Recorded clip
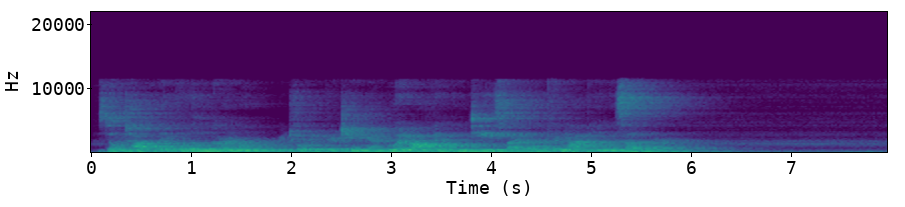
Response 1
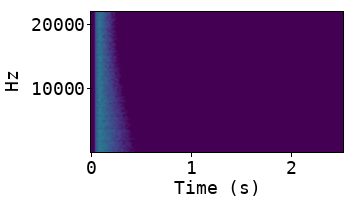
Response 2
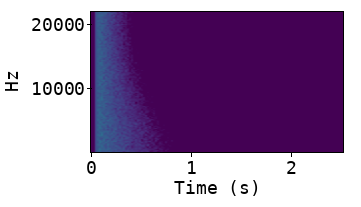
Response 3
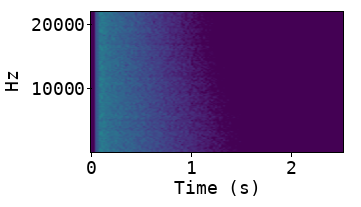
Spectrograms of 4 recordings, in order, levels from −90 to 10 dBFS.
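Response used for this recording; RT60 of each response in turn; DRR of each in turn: 3; 0.50 s, 1.3 s, 2.0 s; -2.5 dB, 1.0 dB, -7.5 dB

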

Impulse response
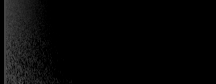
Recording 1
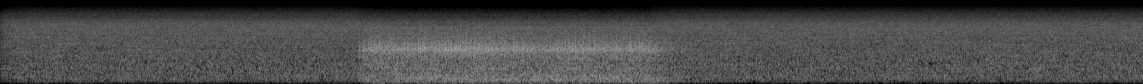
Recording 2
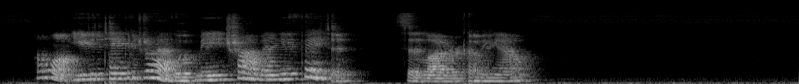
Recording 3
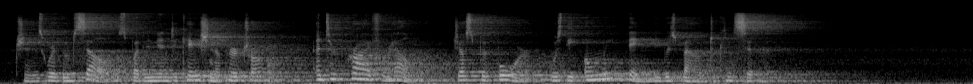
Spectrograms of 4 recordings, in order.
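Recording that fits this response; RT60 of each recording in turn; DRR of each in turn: 1; 1.5 s, 0.50 s, 2.7 s; -5.0 dB, -4.5 dB, 3.0 dB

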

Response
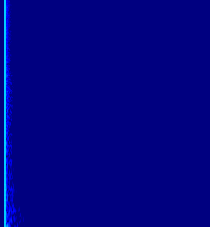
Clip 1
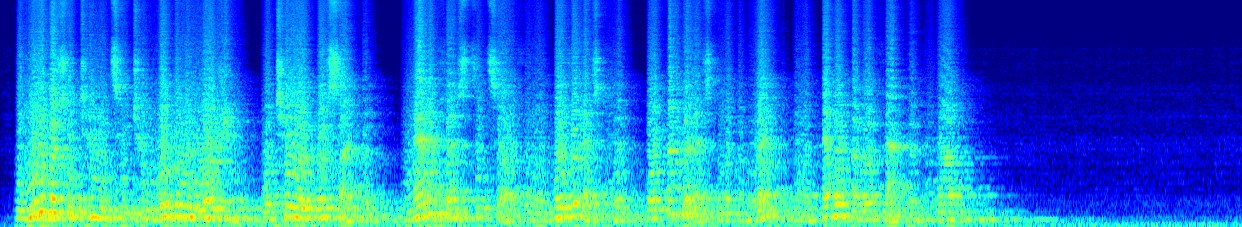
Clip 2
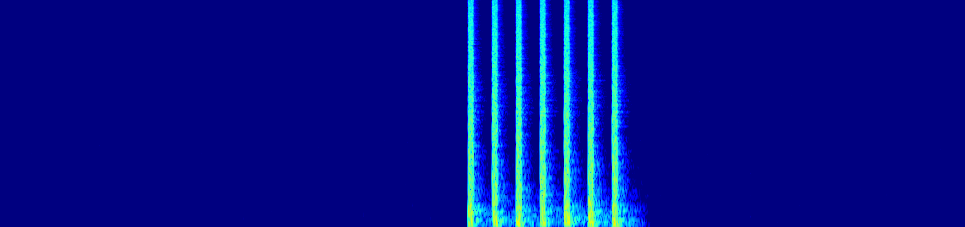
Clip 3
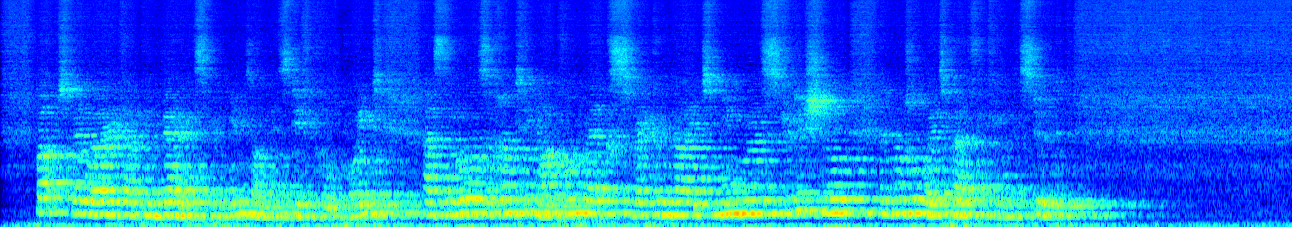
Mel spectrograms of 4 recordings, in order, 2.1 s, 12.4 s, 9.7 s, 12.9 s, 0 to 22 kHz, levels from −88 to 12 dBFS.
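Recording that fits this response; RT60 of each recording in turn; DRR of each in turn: 2; 1.2 s, 0.40 s, 2.0 s; -7.5 dB, 17.0 dB, -17.0 dB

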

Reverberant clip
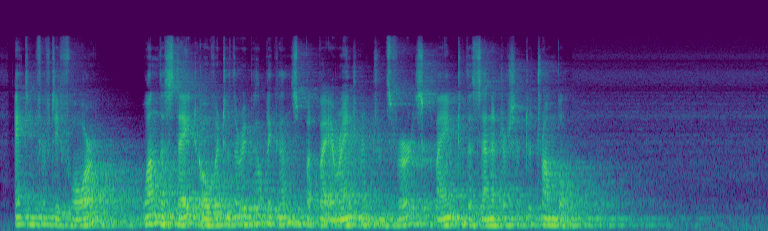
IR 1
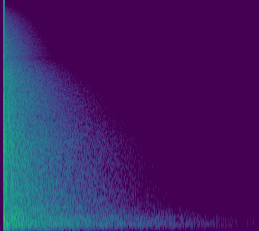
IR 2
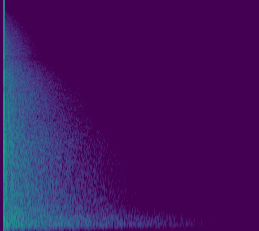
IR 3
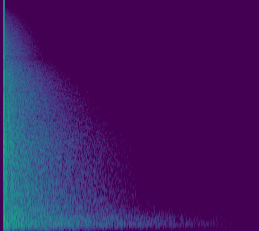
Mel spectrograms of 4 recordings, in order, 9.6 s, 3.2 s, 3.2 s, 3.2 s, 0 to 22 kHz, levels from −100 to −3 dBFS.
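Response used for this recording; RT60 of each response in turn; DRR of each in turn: 2; 2.2 s, 2.2 s, 2.2 s; -6.5 dB, 3.0 dB, -2.0 dB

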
